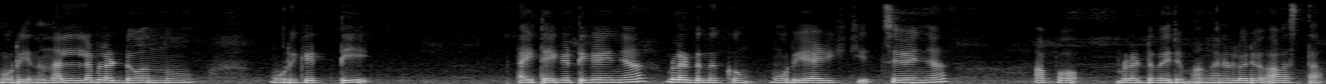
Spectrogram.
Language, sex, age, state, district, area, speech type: Malayalam, female, 30-45, Kerala, Thrissur, rural, spontaneous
